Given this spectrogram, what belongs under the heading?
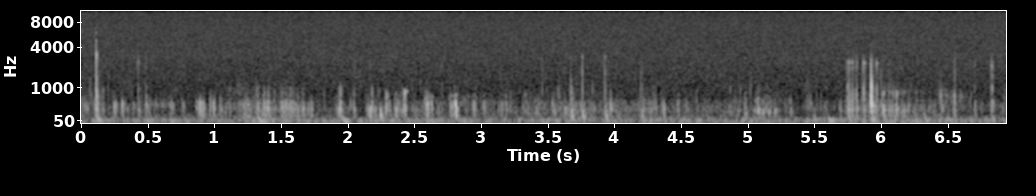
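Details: Stomach growling in a person prone to very loud bowel sounds, not hungry and without stomach pain: continuous low gurgling and bubbling rumbles with irregular pops; harmless borborygmi.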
